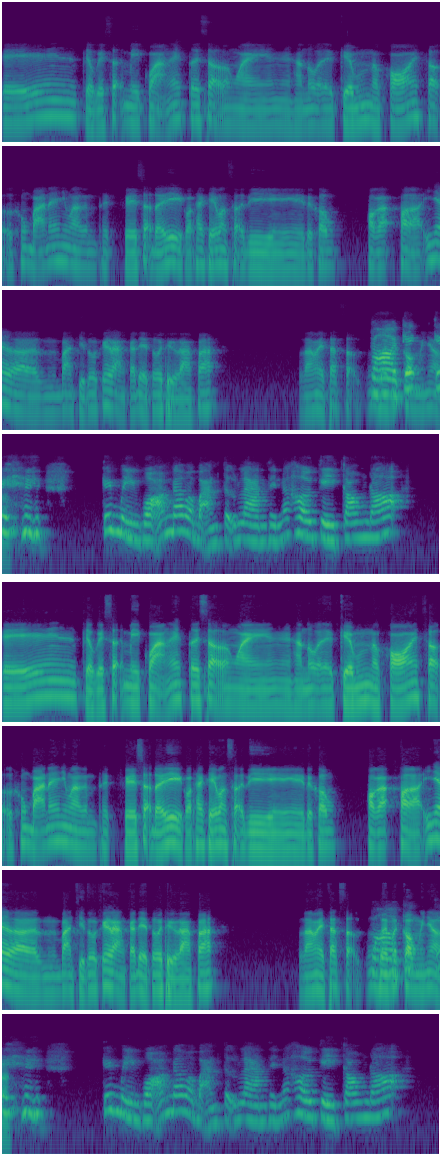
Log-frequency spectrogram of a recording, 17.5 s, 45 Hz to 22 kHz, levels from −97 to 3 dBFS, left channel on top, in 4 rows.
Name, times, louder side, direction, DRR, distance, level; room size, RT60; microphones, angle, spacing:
voice 1, 0.0-7.7 8.0-10.9 11.7-13.2, right 9 dB, 70° right, 0.3 m, -33 dB
voice 2, 12.5-13.8 14.1-17.2, left 5 dB, 50° left, 0.7 m, -34 dB
7.4 x 3.7 x 4.7 m
head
